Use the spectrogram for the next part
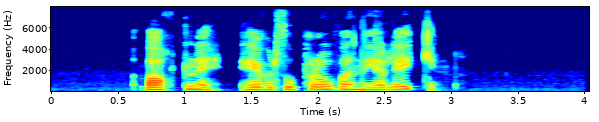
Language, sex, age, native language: Icelandic, female, 40-49, Icelandic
